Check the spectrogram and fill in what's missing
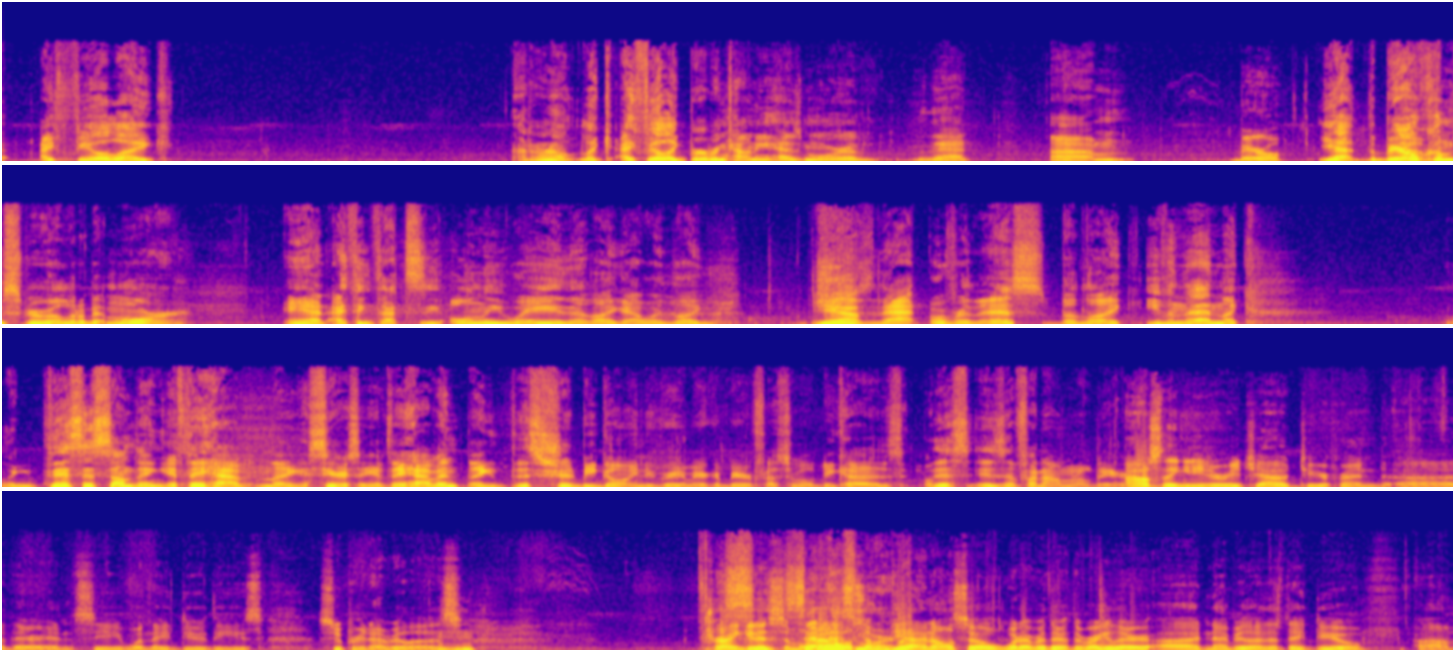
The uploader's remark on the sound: Sip one some beers in nature. While camping in Washington Island Wisconsin, they decided to crack open a few in the great outdoors.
